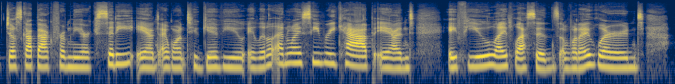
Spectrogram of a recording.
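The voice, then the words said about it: Slightly congested, sick-sounding voice. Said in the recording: “If you can hear in my voice, I have a little bit of a cold.”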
